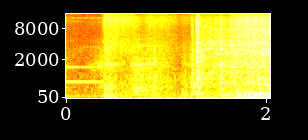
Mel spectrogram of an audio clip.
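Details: 2002 GMC Sonoma V6 after the pinched, twisted fuel line at the filter was rerouted and the O-ring replaced: brief crank, then catches at once and runs steady and even; normal start.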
